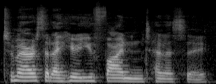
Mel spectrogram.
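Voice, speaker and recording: A man's voice: fairly high pitch, quick pace, fairly bright tone. A young man behind the camera, reading viewer comments aloud during a cooking class. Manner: reads comments out plainly, brief replies.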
